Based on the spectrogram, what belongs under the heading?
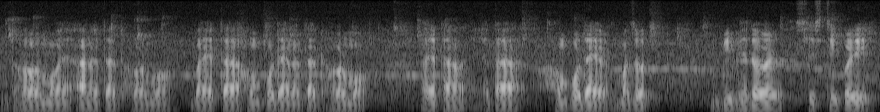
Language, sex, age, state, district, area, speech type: Assamese, male, 45-60, Assam, Dhemaji, rural, spontaneous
